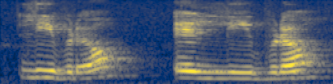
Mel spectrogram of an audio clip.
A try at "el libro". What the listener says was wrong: That sounds, it's got a B or a V in it, because it sounds like you're saying a V. A B. El libro. El libro. El libro. Libro. Libro.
